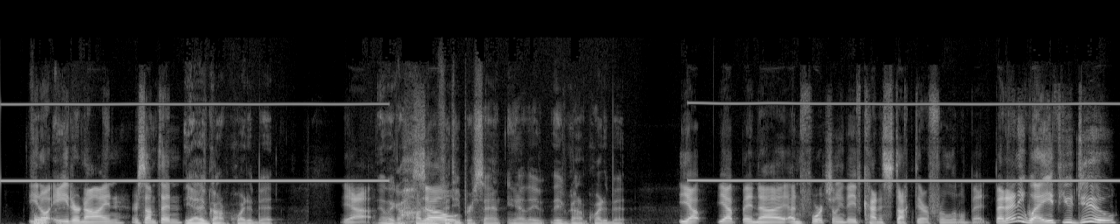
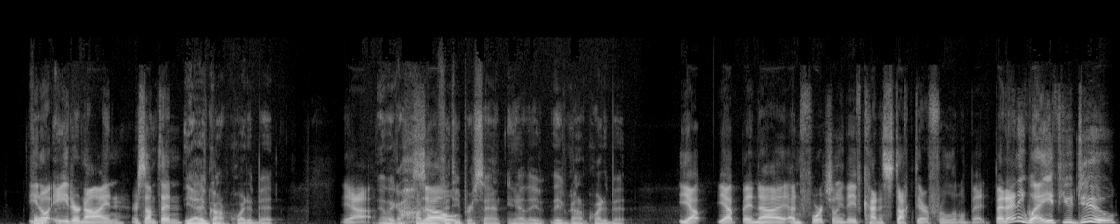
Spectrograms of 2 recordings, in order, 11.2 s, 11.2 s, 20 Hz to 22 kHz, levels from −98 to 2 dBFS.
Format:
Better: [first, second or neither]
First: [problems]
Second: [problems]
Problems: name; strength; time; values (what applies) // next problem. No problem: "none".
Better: second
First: high-pitched whine; loud; until 4 s and from 7 s on; 4.5 kHz, 6 dB below the speech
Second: none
